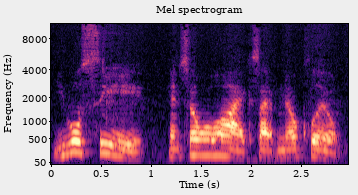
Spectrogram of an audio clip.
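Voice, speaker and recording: A woman's voice: very deep voice, animated, normal speed, darkish tone, a little hiss or hum, low-quality recording. A woman chatting casually in character as a player in a tabletop game.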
